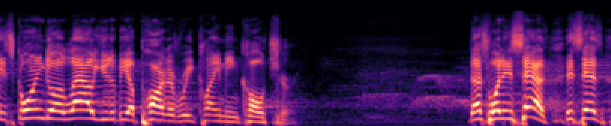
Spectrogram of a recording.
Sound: congregation cheers

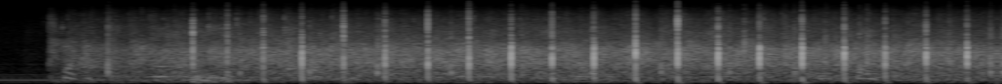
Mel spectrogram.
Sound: audience applauds

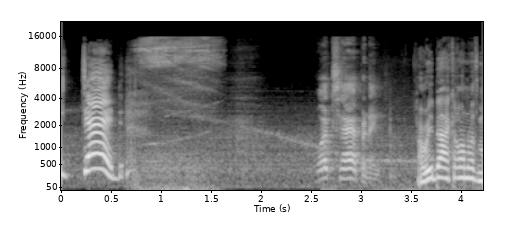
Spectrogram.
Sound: door opening

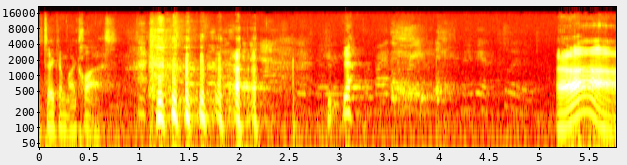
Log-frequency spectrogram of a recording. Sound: laugh

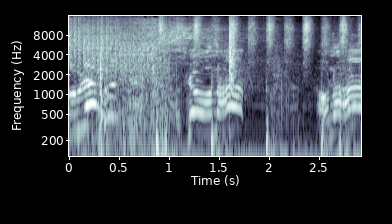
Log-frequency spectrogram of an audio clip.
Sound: grunting

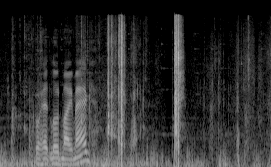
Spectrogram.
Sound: gun clacking

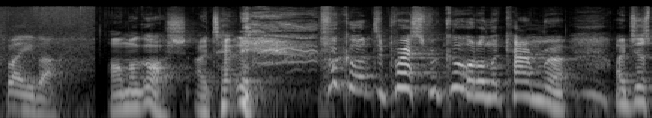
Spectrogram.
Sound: laughs

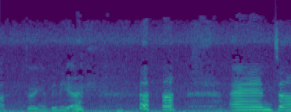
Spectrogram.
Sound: both laugh

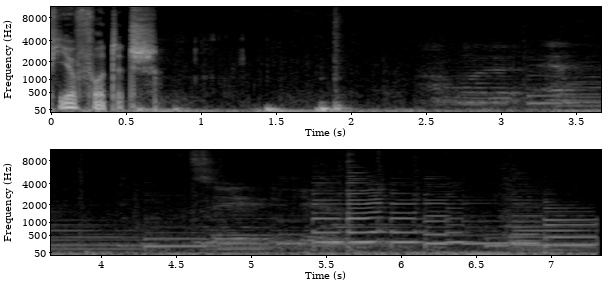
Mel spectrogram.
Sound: verbal communication of chord progression in German

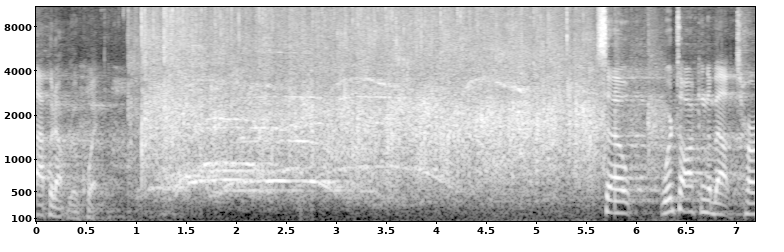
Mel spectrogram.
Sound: audience applauding and cheering

